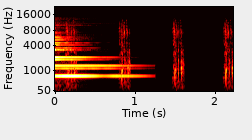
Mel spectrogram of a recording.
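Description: Notification-bell sound effect from a subscribe-button animation: a bright bell ding rings and dies away over about a second, followed by two short whooshes.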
